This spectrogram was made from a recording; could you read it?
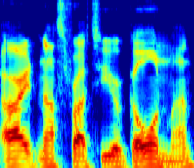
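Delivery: put-on, stern, fatherly dad voice. Retelling ordering a costumed vampire out of the lift: retelling own stern dad voice. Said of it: "naught to dad".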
